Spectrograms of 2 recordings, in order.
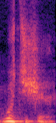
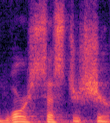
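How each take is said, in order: First: Several written syllables are dropped, making it shorter. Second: Every written syllable of the word is pronounced. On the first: The speaker calls it right. "in England, of course, they're called" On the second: The speaker calls it wrong. "if you pronounced it the way it's written"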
